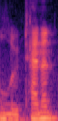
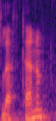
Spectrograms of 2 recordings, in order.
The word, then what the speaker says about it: lieutenant: differences in canadian english a for example lieutenant is pronounced lieutenant uh lieutenant is pronounced lieutenant and british like english i that's one of my biggest bothers like how does that become lieutenant like it's gotta be some weird latin garbage that i just don't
